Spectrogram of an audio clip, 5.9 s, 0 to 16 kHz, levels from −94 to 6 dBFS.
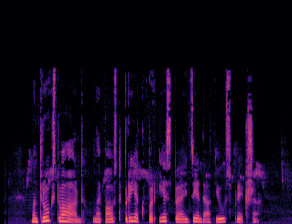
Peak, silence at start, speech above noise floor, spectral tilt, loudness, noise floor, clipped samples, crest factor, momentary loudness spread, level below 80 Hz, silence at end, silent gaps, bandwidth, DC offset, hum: -10 dBFS; 0.65 s; 38 dB; -4.5 dB/octave; -29 LUFS; -66 dBFS; under 0.1%; 18 dB; 11 LU; -80 dBFS; 0.65 s; none; 11.5 kHz; under 0.1%; none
